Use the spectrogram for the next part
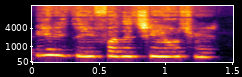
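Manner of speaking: [name] impression. Teasing how [name] talked in public. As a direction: float it up high and sweet. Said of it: "[name] talk like that".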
